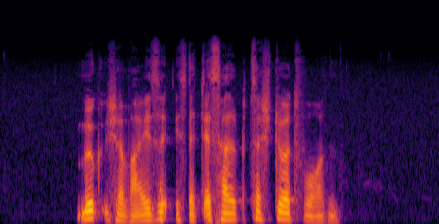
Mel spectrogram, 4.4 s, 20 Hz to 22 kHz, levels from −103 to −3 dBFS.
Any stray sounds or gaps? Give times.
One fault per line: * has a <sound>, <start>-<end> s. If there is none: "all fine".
all fine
